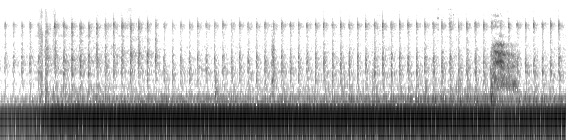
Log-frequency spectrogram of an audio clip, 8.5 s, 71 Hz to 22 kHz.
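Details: 1991 spec Mazda Miata at idle: regular knock about four per second staying even throughout; oil pressure still good, origin unknown.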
